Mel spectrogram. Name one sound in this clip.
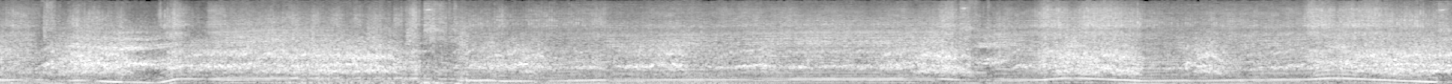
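A racing car engine roars, its pitch rising and falling with the gear changes.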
